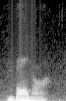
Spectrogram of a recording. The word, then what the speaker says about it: Baltimore: It's like they would pronounce Baltimore. I would say Balmer. That's an accent? It just Yeah. sounds like they can't make words. Actually, that is kind of the accent. They drop consonants.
